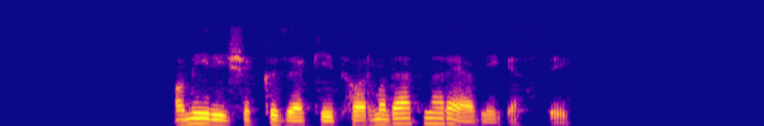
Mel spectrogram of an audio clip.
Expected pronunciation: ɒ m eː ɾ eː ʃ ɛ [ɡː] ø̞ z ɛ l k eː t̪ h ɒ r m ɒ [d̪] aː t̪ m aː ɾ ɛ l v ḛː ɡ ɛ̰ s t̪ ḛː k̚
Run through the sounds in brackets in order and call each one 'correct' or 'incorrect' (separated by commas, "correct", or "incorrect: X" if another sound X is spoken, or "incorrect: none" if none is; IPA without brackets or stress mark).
incorrect: kː, correct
